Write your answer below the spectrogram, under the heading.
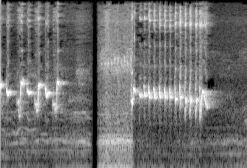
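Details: Sooty-headed bulbul in combative song meant to provoke answers from others: a few quick warbled notes, a harsh noisy burst, then a level rapid trill ending with a falling note.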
